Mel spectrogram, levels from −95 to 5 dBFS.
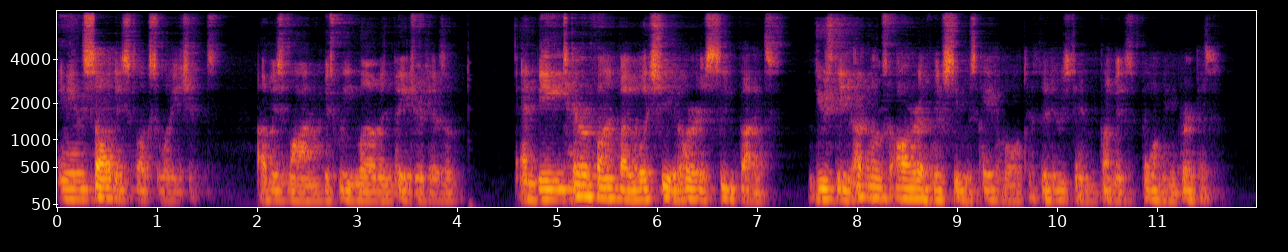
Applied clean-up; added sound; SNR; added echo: neural mask model DeepFilterNet 3.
